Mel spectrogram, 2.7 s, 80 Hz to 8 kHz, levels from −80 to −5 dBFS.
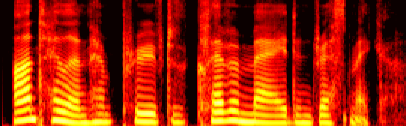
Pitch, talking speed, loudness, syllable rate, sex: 190 Hz, 200 wpm, -19 LUFS, 5.9 syllables/s, female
